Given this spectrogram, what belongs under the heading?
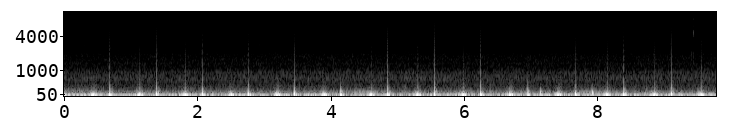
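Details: Heartbeat recorded with a 3Dio binaural microphone for ASMR relaxation: steady low thumps at about 86 beats per minute, faint background hum, no talking; normal heartbeat.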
